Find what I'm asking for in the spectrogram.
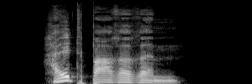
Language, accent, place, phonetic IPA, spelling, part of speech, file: German, Germany, Berlin, [ˈhaltbaːʁəʁəm], haltbarerem, adjective, De-haltbarerem.ogg
- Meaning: strong dative masculine/neuter singular comparative degree of haltbar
